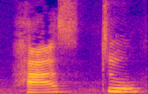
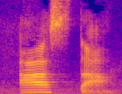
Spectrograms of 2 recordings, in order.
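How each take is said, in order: First: The phrase is said in its full form. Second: The phrase is reduced to 'hasta'.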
